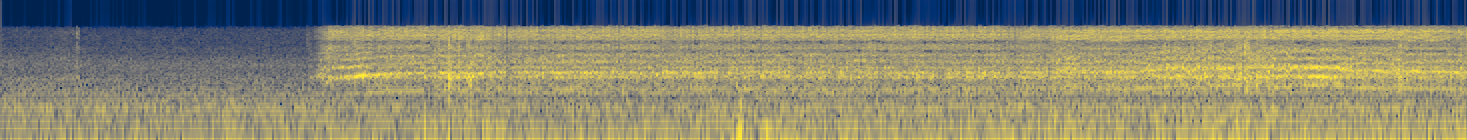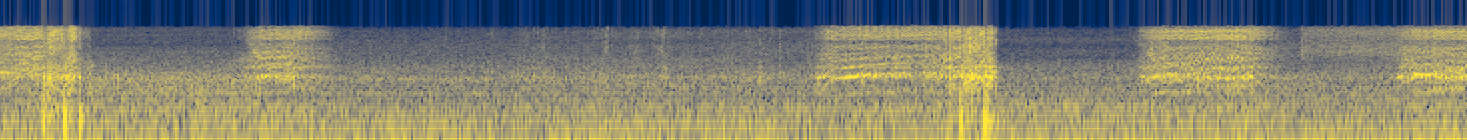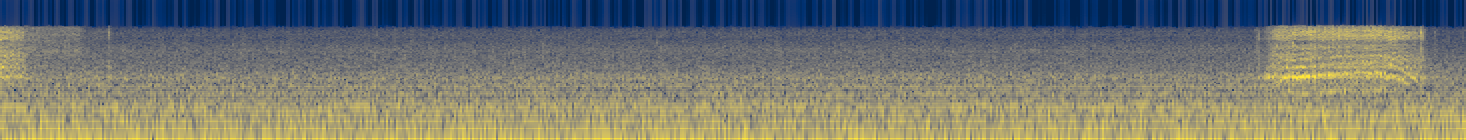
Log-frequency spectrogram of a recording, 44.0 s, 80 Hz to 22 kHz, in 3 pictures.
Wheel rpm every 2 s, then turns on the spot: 0, 50, 160, 160, 160, 160, 160, 110, 30, 10, 20, 80, 50, 70, 50, 10, 0, 0, 0, 0, 0, 90.
20-22 24-26 28-30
